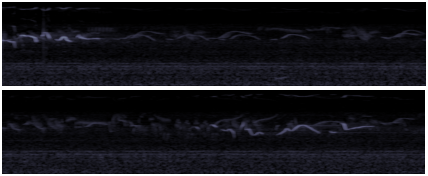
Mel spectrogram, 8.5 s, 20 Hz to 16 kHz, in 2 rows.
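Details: Crested lark in Extremadura, Spain, May 2005: liquid, slurred high whistles in a quick burst, a quieter gap of faint twitters, then another run of fluty notes; steady background hiss.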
